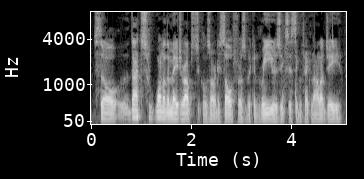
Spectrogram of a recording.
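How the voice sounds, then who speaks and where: A man's voice: sits low, a little fast. A man talking casually as a podcast guest, candid and joking, laughing often at his own remarks. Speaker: guest software developer.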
